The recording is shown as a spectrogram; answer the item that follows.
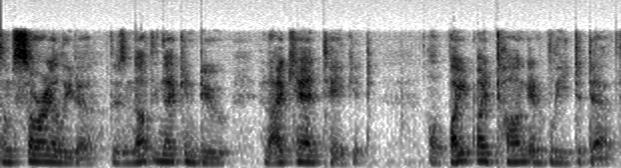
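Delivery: plain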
